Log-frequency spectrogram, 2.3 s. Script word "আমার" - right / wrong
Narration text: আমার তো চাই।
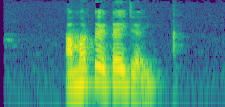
right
